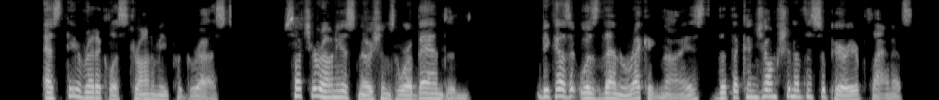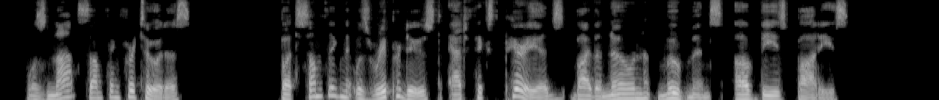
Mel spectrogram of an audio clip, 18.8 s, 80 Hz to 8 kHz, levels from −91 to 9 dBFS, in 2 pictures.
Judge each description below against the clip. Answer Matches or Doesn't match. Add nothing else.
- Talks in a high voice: Doesn't match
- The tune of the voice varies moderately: Doesn't match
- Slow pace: Matches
